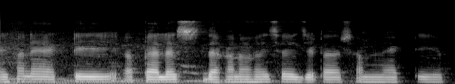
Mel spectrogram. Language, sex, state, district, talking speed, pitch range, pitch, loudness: Bengali, male, Tripura, West Tripura, 90 wpm, 115-120 Hz, 115 Hz, -18 LUFS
